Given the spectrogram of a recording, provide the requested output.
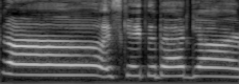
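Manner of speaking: high, loud, breathless movie heroine; hammed-up action-movie escape cry. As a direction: shriek like a hero fleeing the villain. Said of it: "She's like".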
